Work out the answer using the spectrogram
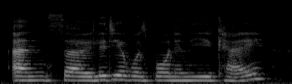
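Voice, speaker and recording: A woman's voice with audible room echo. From Britain. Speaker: parent. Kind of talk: interview. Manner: hesitant.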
